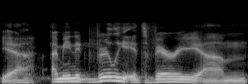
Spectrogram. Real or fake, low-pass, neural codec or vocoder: real; 7.2 kHz; none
